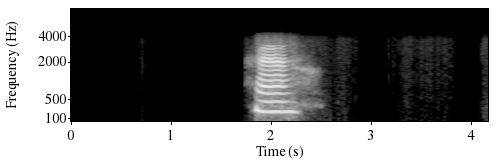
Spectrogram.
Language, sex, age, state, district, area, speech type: Santali, female, 45-60, Jharkhand, Pakur, rural, conversation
